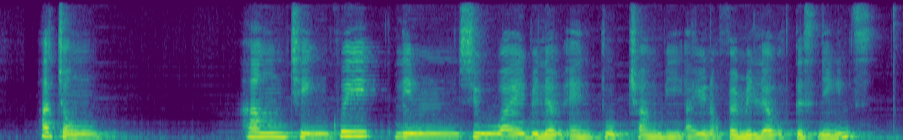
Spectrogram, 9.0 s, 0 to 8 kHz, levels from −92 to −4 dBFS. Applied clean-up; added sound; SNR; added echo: neural separator model SepFormer DNS4.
